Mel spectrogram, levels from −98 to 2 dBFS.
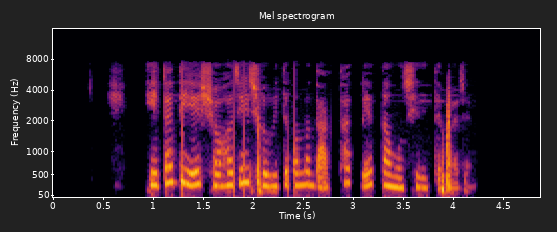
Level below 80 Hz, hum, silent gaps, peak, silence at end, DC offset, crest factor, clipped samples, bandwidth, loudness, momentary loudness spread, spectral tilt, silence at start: -58 dBFS; none; 0.73-0.93 s, 2.79-2.85 s, 3.00-3.06 s, 3.22-3.27 s; -2 dBFS; 0.75 s; under 0.1%; 20 dB; under 0.1%; 7.8 kHz; -20 LUFS; 7 LU; -5.5 dB/octave; 0.6 s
